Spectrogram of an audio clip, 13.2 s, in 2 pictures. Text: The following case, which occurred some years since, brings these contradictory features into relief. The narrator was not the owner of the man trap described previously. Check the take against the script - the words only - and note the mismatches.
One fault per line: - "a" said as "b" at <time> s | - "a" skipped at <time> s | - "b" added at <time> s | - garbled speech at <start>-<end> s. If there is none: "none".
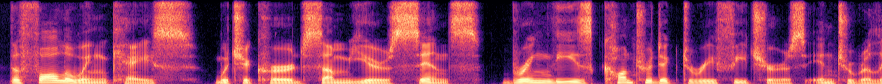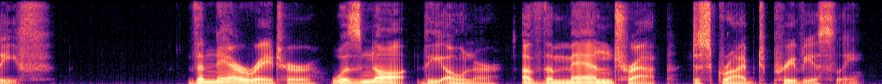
- "brings" said as "bring" at 3.8 s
